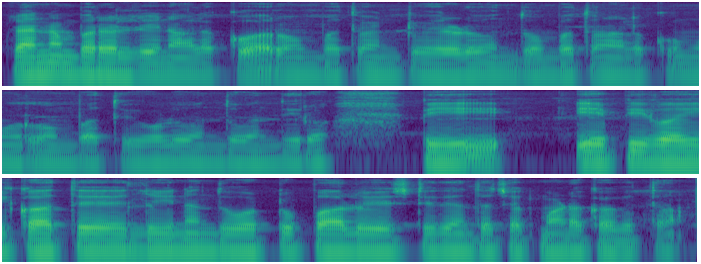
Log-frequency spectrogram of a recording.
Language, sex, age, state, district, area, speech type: Kannada, male, 18-30, Karnataka, Tumkur, urban, read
